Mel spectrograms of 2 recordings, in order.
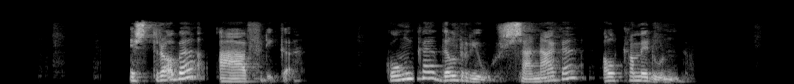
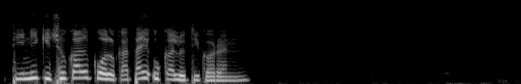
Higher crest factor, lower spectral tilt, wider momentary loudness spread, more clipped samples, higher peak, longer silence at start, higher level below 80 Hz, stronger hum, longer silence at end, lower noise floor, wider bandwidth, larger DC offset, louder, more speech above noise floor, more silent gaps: about the same, 20 dB vs 18 dB; second, -3 dB/octave vs -8 dB/octave; about the same, 13 LU vs 11 LU; neither; first, 0 dBFS vs -6 dBFS; first, 1.3 s vs 0.15 s; second, -62 dBFS vs -48 dBFS; neither; second, 1.1 s vs 2.75 s; first, under -90 dBFS vs -76 dBFS; second, 8.2 kHz vs 11 kHz; neither; first, -17 LUFS vs -20 LUFS; first, over 72 dB vs 56 dB; first, 2.11-2.16 s, 3.07-3.57 s, 3.65-3.86 s, 5.95-5.99 s vs none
